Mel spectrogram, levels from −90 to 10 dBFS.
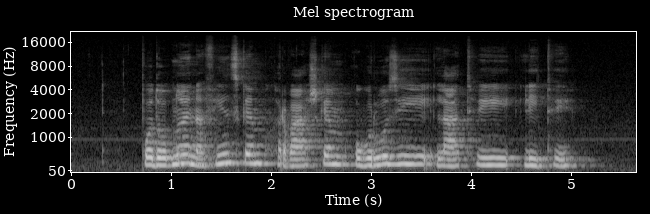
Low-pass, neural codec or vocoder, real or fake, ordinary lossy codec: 19.8 kHz; vocoder, 44.1 kHz, 128 mel bands every 512 samples, BigVGAN v2; fake; none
